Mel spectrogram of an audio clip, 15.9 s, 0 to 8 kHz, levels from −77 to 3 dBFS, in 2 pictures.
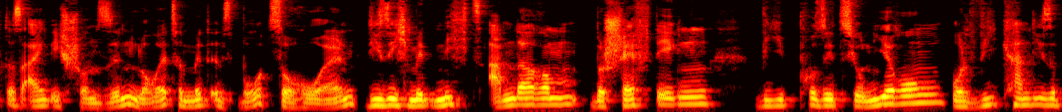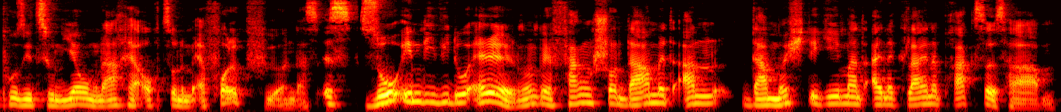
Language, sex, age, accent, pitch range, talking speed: German, male, 30-49, German, 115-150 Hz, 170 wpm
